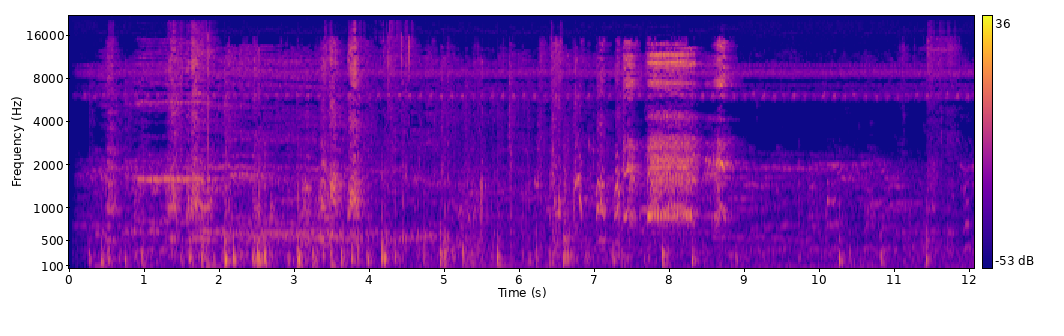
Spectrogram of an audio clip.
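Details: A laughing chicken (ayam ketawa) rooster, kept as an ornamental bird, crows before dawn, 30 to 60 minutes before the dawn prayer, in a long, stuttering series of rapid, cackling notes.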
